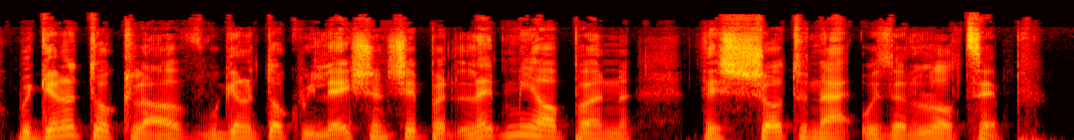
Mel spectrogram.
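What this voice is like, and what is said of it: French accent. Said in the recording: “the accent is French, français, straight from Paris”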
